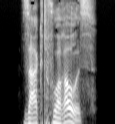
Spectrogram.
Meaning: inflection of voraussagen: 1. second-person plural present 2. third-person singular present 3. plural imperative
- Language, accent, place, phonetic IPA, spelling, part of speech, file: German, Germany, Berlin, [ˌzaːkt foˈʁaʊ̯s], sagt voraus, verb, De-sagt voraus.ogg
